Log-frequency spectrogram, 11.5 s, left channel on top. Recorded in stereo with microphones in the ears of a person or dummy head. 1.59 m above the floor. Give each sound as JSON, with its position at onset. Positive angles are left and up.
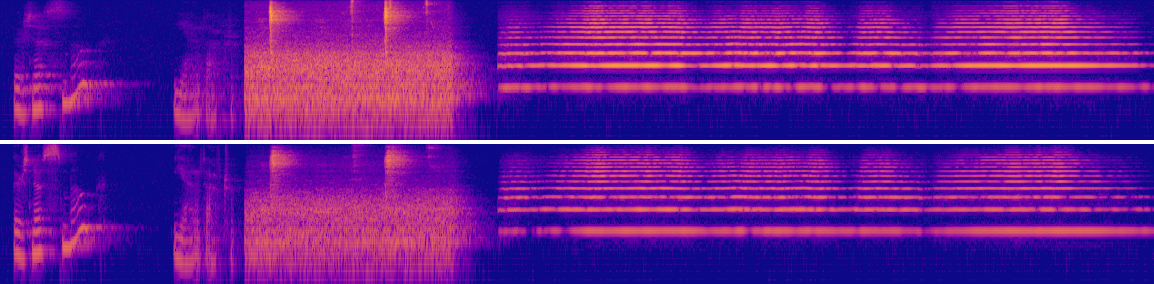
{"t": 0.1, "sound": "a woman speaking", "side_deg": -65, "distance_m": 0.9}
{"t": 2.4, "sound": "a bird", "side_deg": 75, "distance_m": 1.0}
{"t": 5.0, "sound": "a trumpet", "side_deg": 80, "distance_m": 6.5}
